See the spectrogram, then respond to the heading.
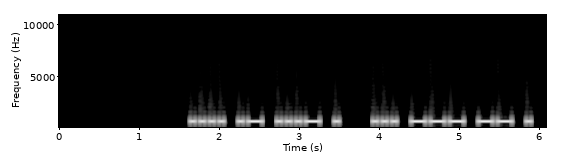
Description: Morse code, heard as a keyed tone, about 20 wpm, 700 Hz. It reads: HAVE SOME
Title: Easy Sentences with Hints - 20wpm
